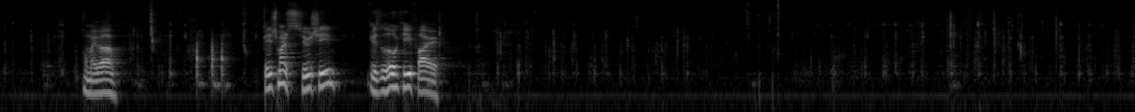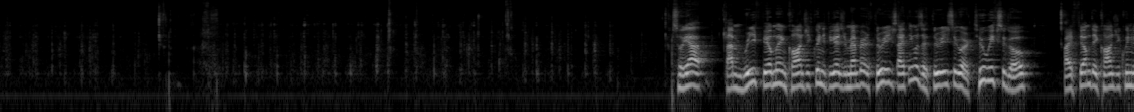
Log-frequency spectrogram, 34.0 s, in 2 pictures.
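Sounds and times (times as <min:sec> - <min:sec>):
chewing with wet mouth clicks: 0:00.0 - 0:04.0, 0:06.5 - 0:28.0.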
